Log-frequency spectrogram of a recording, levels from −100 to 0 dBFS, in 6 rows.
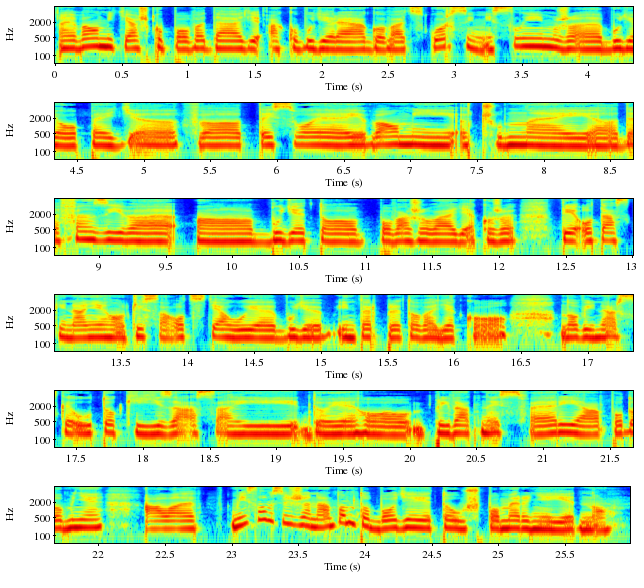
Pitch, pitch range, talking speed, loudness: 180 Hz, 175-195 Hz, 130 wpm, -16 LUFS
